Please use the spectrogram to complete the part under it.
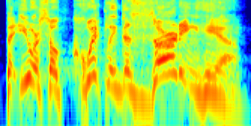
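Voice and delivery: Paul scolding deserting believers, loudly; impassioned shout. Shown as a demonstration. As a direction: shout it as a rebuke. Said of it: "if we could hear Paul say this".

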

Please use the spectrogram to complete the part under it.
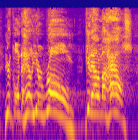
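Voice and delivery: high, loud, arrogant condemnation; arrogant shout. Pretend. Preacher mocking how he won't condemn a friend, loud arrogant shout. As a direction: bark it down at him like you own the truth. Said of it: "I don't do that arrogantly".

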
